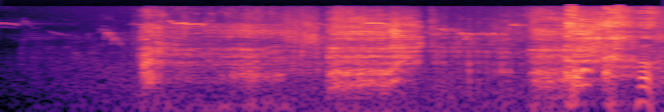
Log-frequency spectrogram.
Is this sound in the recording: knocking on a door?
no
